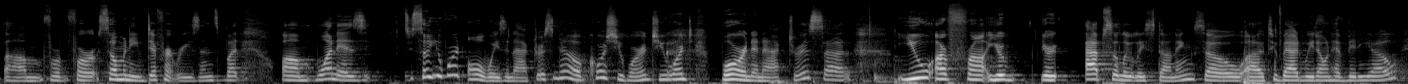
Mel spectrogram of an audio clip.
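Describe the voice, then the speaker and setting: A woman's voice: mid-range voice, moderate pace, darkish tone. A woman co-hosting a podcast, asking rambling questions and cracking jokes. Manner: playful, joking, rambling questions. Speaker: podcast co-host. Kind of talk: casual podcast interview.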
